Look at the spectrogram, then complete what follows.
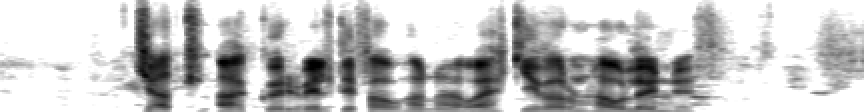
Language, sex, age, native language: Icelandic, female, 18-19, Icelandic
